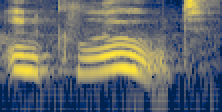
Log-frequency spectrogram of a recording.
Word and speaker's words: include: Và chúng ta có include cũng là âm thứ hai đó, include. Như vậy câu này đáp án A là đúng rồi.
